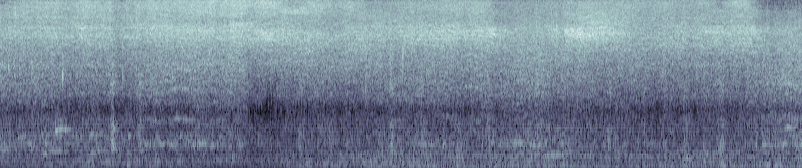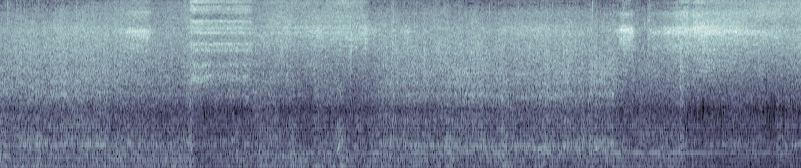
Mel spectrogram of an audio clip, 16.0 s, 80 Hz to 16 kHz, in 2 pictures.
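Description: Kintetsu 26000 series electric express train running past close by as it slows into the station: steady wheel-on-rail rumble with some clacking over the rail joints. A steady tone comes in near the end as it slows.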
